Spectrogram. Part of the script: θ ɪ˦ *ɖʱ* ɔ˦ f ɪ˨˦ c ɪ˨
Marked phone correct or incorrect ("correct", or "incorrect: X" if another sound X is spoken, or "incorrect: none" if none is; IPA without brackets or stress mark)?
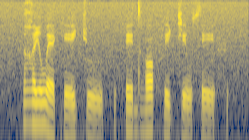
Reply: incorrect: dʱ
